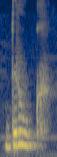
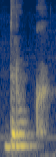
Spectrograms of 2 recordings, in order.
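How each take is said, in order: First: The word ends with a voiceless K sound. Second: The same.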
